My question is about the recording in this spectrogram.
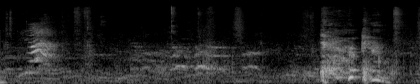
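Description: People's voices, including a child's, with a cluster of short coughs about three seconds in.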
